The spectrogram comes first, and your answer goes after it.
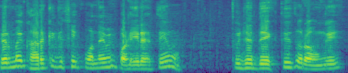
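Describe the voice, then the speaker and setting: A man voicing a gentle, sad old mother who pleads softly and forgives. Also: a little high, animated, fairly quick, voice pushed up. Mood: gentle pleading. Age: over 60. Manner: soft, hushed pleading.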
